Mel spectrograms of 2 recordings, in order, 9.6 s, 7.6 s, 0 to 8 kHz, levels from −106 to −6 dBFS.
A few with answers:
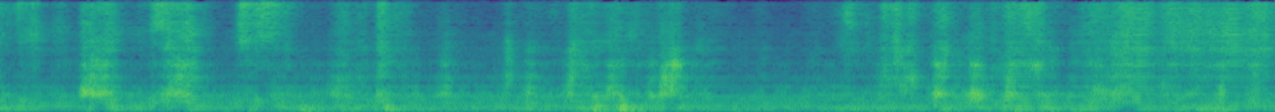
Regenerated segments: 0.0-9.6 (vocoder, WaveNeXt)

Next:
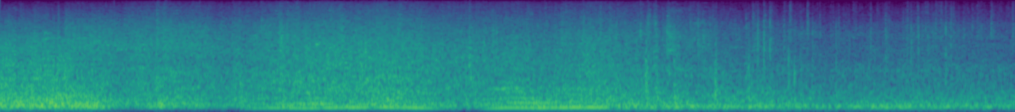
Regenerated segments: none

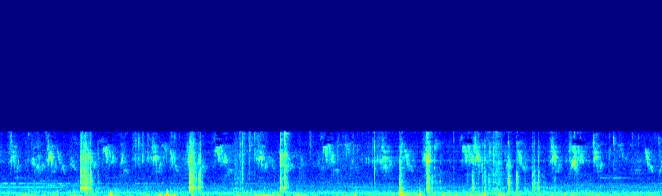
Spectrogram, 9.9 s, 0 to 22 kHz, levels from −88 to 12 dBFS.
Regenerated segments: 5.5-8.9 (vocoder, WaveNeXt)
